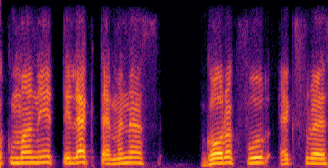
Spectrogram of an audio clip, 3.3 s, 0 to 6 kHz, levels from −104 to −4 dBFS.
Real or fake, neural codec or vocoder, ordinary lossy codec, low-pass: fake; codec, 16 kHz, 0.4 kbps, LongCat-Audio-Codec; Opus, 16 kbps; 5.4 kHz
